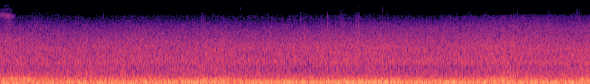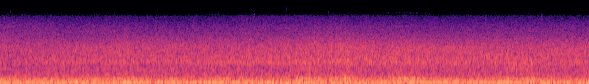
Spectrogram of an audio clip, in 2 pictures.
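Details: Steady low rumbling engine-like noise fills the whole stretch, with no animal calls standing out.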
